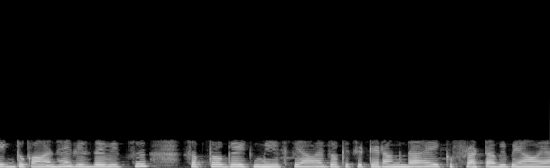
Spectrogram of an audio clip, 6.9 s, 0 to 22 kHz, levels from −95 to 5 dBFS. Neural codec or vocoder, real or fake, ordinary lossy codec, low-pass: none; real; none; 3.6 kHz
